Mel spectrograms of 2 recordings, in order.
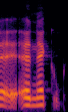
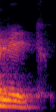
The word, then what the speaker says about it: Annyck: Yeah, Stefanie and Annyck, and am I saying it wrong? You can say Annyck, but Annyck. it's just because it's like French and English.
